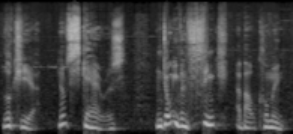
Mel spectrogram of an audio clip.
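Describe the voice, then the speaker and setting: A man's voice: fairly high pitch, very animated, moderate pace, a little mellow, slightly rough. A man playing a furious, protective father in an audio drama, confrontational and sweary as he disowns his son.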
